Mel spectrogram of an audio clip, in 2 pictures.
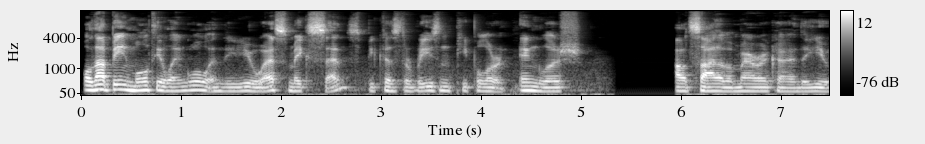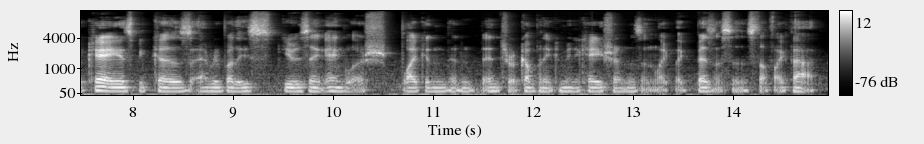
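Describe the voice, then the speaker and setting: A man's voice: fairly low pitch, moderate pace, creaky, slight background noise. A man streaming a game with casual, opinionated and rambling chat. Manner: opinionated, rambling, mimics others mockingly, swears. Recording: game music behind the voice. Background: music from a racing game.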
